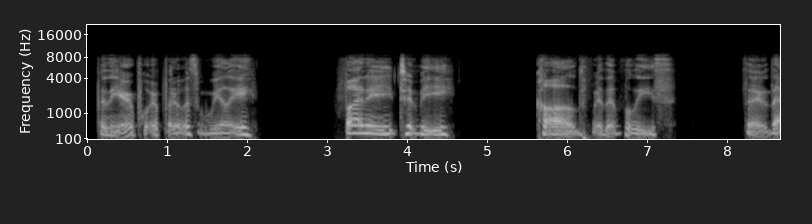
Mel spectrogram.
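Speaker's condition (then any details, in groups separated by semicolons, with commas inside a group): Multiple sclerosis; voice lacking volume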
